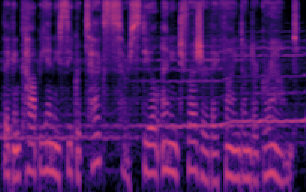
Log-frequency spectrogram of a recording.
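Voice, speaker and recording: A woman voicing a shrewd, secretive female spy who speaks in a calm, measured, analytical way, in a game with music under her lines. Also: low-pitched. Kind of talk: game voice acting.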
